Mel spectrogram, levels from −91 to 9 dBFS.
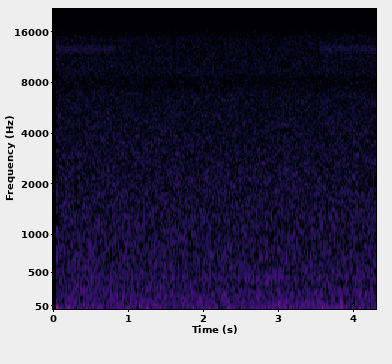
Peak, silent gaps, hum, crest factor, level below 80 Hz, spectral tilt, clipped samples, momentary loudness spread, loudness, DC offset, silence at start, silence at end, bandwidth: -46 dBFS; none; none; 14 dB; -72 dBFS; -2.5 dB/octave; under 0.1%; 1 LU; -60 LUFS; under 0.1%; 0 s; 0 s; 16.5 kHz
